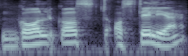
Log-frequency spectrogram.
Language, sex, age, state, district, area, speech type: Assamese, male, 30-45, Assam, Charaideo, rural, spontaneous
